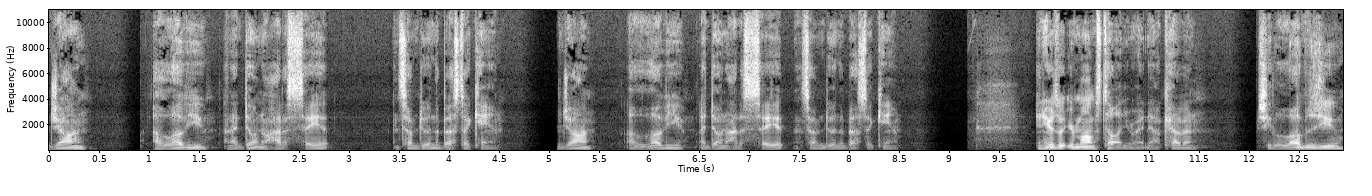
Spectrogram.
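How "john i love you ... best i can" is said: soft, quiet, hushed half-whisper. Retelling half-whispering to oneself during a phone call: quiet half-whisper. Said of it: "I started quietly whispering to myself".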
